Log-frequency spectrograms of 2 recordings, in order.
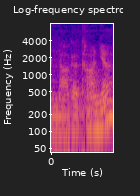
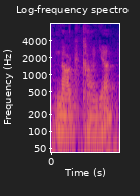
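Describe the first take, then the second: First: The first word ends with a vowel after g. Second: The first word ends without a vowel after g. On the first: The speaker calls it wrong. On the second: The speaker calls it right.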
